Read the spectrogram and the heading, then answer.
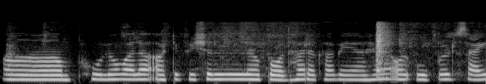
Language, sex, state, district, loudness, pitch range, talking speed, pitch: Hindi, female, Chhattisgarh, Sukma, -18 LUFS, 220-230 Hz, 150 wpm, 230 Hz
